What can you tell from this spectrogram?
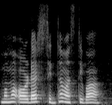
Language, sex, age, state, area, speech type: Sanskrit, female, 18-30, Tripura, rural, read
